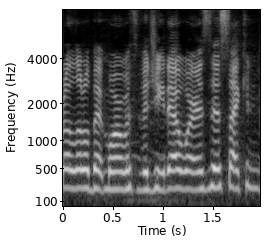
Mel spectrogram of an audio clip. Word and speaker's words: Vegeta: your your cursing in the background or swearing Vegeta doesn't typically swear but he has a lot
